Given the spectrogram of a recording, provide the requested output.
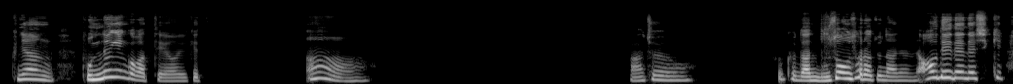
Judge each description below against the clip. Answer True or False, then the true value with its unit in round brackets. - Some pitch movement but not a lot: False (6.8 semitones)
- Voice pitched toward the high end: True (205 Hz)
